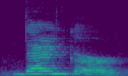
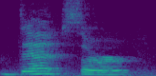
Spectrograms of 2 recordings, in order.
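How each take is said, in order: First: The middle consonant is a k sound. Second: The middle consonant is an s sound. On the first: The speaker calls it wrong. "sounding that out with a k sound" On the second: The speaker calls it right. "let's try it with the s sound"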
